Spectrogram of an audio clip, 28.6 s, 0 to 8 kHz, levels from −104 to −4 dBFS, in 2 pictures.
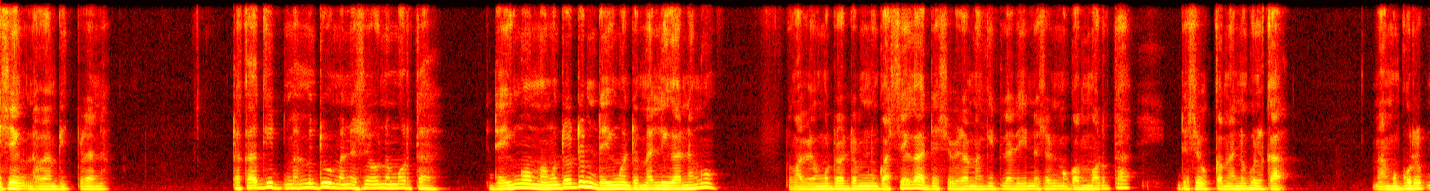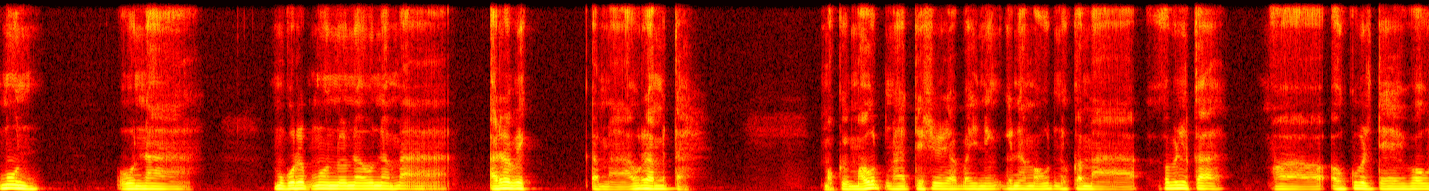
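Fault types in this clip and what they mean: Short stall from a late packet: The speech briefly hangs, with a sound held a little too long and a faint buzzy smear, three times: 10.85–10.89 s, 10.99–11.03 s, and 12.09–12.15 s between "da savat" and "kama nugul". Each time a packet arrived late and the jitter buffer ran dry, so the receiver stretched the last sound for about 26, 17 and 37 ms, then resumed from the same point. Nothing is lost, but the delay grows.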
